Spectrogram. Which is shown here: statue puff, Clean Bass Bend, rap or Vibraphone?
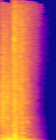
statue puff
